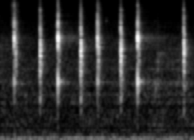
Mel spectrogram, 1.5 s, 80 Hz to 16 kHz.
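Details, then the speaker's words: 1967 Chevelle, engine off, Holley Sniper ignition box and coil tested by grounding trigger wire; sharp evenly spaced snaps about six a second over low hum; healthy spark, fault suspected inside distributor back-feeding pickup wires. "so the ignition box and the coil is doing what it's supposed to"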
